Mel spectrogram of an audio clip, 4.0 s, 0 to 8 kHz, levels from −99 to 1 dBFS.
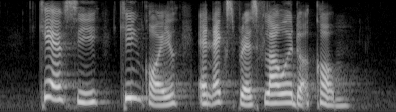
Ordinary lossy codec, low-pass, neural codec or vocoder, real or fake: none; none; none; real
